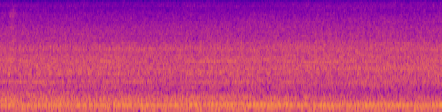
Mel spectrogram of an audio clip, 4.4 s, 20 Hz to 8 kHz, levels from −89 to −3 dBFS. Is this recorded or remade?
recorded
